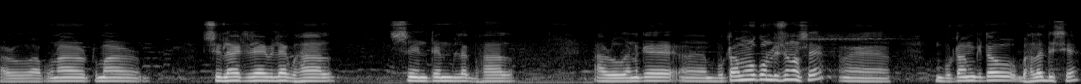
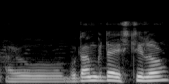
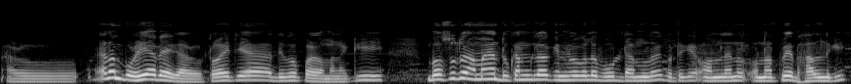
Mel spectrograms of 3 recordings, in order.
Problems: constant background noise, continuous background conversations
